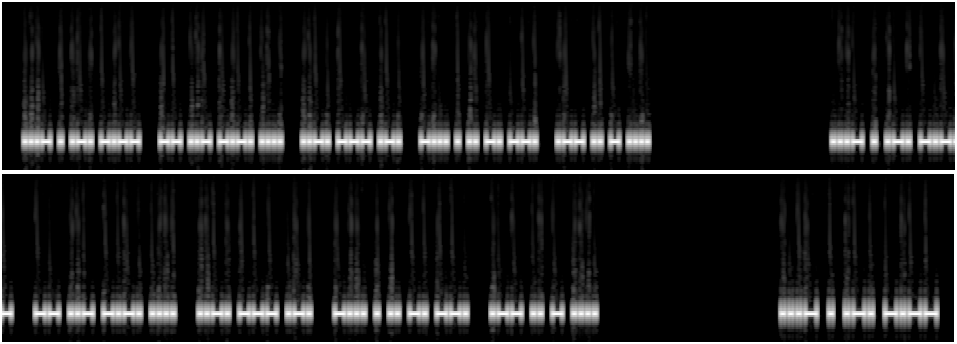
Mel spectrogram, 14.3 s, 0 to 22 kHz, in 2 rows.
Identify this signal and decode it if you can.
Morse code, heard as a keyed tone, about 48 wpm, 700 Hz. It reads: VERY MUCH FOR BEING WITH VERY MUCH FOR BEING WITH VERY
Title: Speed-Racing - Sets of 5 Words 40wpm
